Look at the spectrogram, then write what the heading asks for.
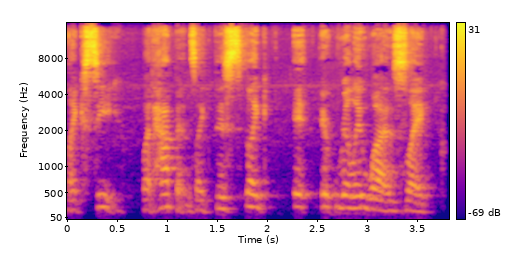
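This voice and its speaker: A woman's voice: medium pitch, unhurried, a little mellow, low-quality recording. A woman in her forties, a podcast guest, telling a personal story in a heartfelt way with many restarts. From United States. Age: 40s.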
